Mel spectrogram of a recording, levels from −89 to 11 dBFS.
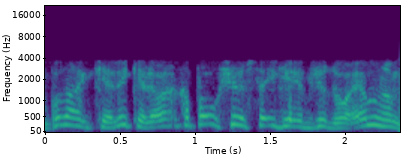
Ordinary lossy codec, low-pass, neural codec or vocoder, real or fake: Opus, 32 kbps; 3.6 kHz; vocoder, 22.05 kHz, 80 mel bands, HiFi-GAN; fake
